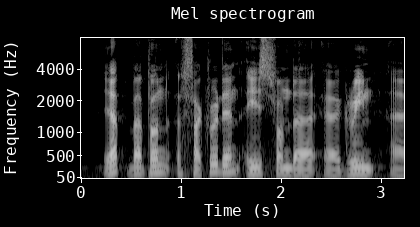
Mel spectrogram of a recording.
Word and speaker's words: Bapon: And here, Bapon, do I pronounce it right? Yep, Bapon Fakrudin.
